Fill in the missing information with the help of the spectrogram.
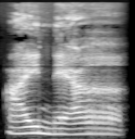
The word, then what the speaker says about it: einer: The word is spelled E-I-N-E-R, but we don't say einer. If there's an ER at the end of a word, we pronounce it like an A, also einer.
